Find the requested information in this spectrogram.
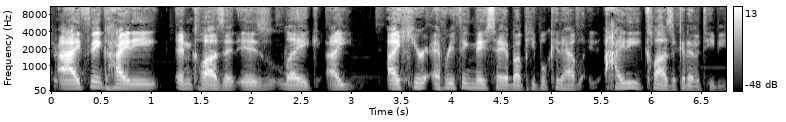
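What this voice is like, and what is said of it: Usual voice. Nothing is said of it.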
